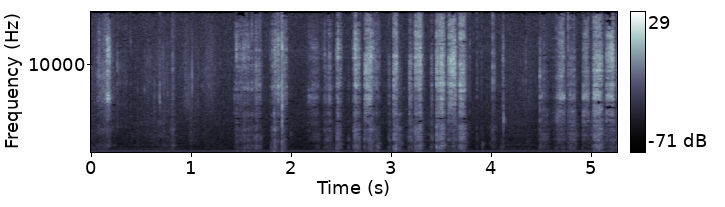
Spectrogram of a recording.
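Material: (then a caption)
Wood. A small carving knife in a gloved hand scrapes and carves a solid, pale, light-colored softwood board with carved grooves, with wood shavings around it. Irregular bursts of dry, bright scraping strokes come quieter at first, then faster and louder toward the end, over a faint steady low hum.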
